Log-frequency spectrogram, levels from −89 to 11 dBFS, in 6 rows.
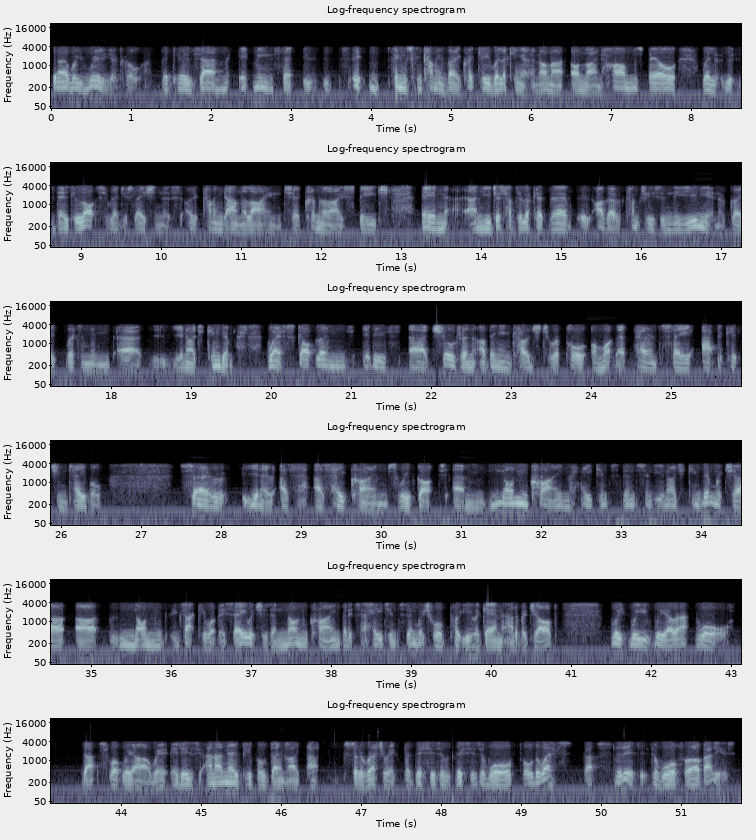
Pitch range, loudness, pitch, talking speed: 85-100 Hz, -25 LUFS, 90 Hz, 190 wpm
